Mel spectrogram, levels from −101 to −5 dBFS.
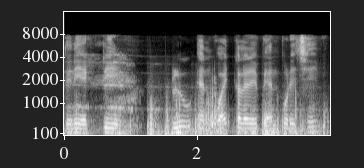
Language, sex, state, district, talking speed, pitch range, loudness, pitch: Bengali, male, West Bengal, Cooch Behar, 120 wpm, 120-140 Hz, -17 LUFS, 130 Hz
